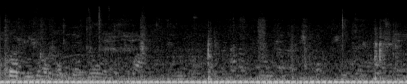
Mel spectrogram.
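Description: An engine idling close by: a steady low hum with a fast, even pulse. Faint voices chatter over it.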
